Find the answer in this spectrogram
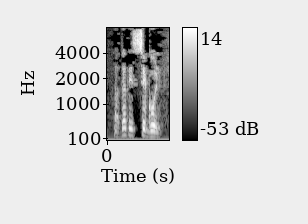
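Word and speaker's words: segol (סגול): Moeten we zo uitspreken als segol. Segol. Segol. Okay. Bij hem staat het segel. Maar goed, het is niet erg. Het is niet verkeerd. Maar liever moeten we segol uitspreken.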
